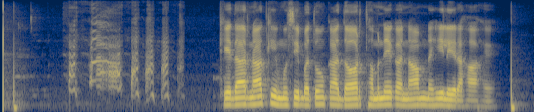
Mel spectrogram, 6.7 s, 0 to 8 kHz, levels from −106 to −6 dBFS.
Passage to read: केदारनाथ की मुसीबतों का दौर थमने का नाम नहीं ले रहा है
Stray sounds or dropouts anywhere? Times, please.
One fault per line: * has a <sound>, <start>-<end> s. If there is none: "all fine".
* has a laugh, 0.8-2.3 s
